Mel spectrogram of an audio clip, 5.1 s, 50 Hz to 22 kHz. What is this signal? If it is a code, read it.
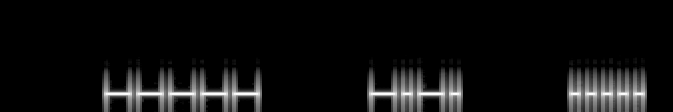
Morse code, heard as a keyed tone, about 20 wpm, spaced as for 8 wpm, 700 Hz. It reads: 0C5
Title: 218 Lesson 35e - Number 0 - Three Characters 20wpm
